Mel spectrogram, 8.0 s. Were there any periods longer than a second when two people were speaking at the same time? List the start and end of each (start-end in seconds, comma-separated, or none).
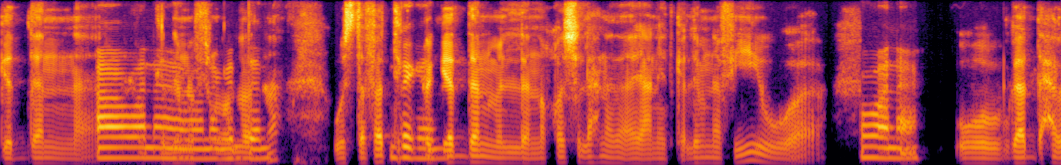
0.7-2.0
